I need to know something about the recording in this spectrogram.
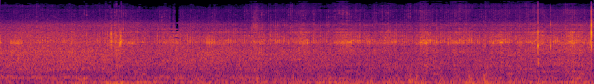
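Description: Bicycle tyres hum along a smooth road.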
